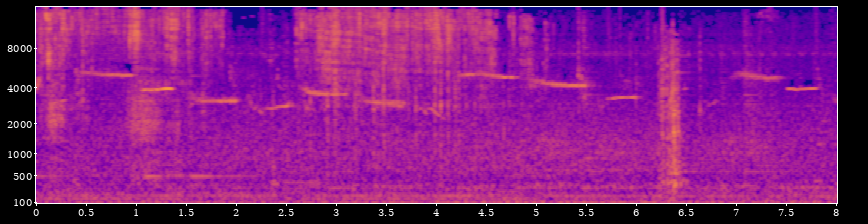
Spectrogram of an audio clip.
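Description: Small birds chirping in short, high notes over a steady low hum, with one sharp click about six seconds in.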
